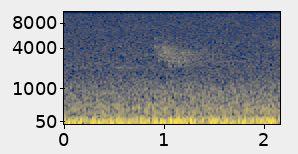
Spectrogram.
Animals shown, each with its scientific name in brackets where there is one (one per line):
Red-eyed Vireo (Vireo olivaceus)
